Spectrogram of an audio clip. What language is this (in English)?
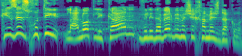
Hebrew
